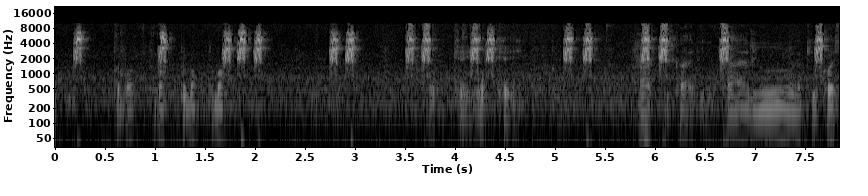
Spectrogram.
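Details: Young chestnut-cheeked starling receiving affection from its keeper: steady, short, rasping squawks repeated about once a second, singly or in pairs, with faint human voice sounds.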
